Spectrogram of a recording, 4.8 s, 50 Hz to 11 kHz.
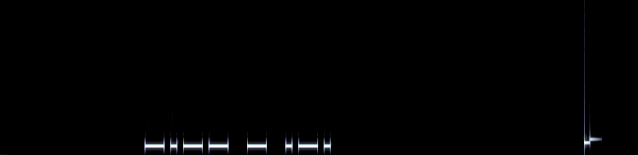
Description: Morse code, heard as a keyed tone, about 25 wpm, 700 Hz. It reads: YTR
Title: USA Call Sign Postfixes - 3 Letters 25wpm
